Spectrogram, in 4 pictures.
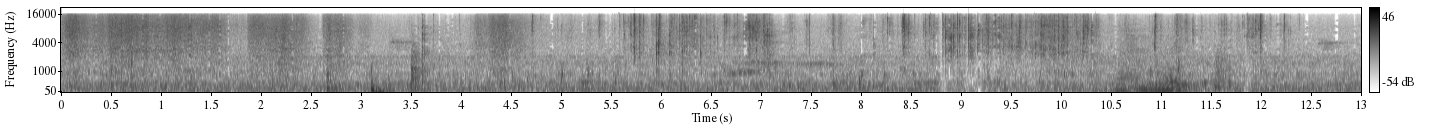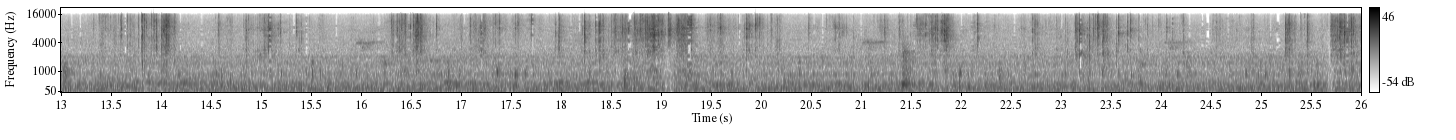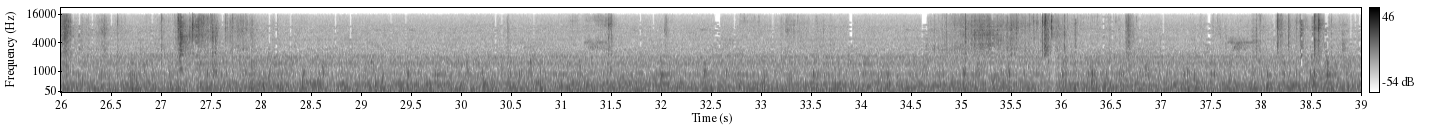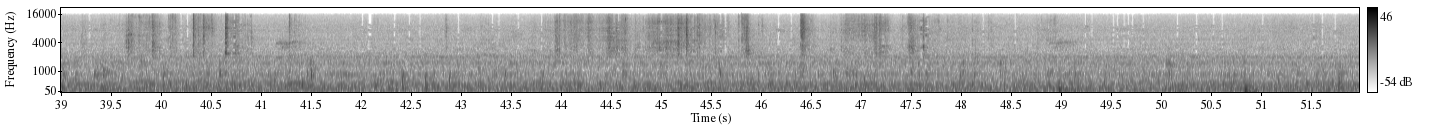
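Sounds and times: plastic bag rustling: 0:00.0 - 0:12.6, 0:13.2 - 0:28.0, 0:34.6 - 0:41.3, 0:42.7 - 0:49.4
onion skin crackling: 0:00.0 - 0:28.2, 0:34.6 - 0:49.5
steady machine hum: 0:00.0 - 0:51.9.

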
